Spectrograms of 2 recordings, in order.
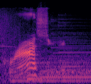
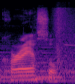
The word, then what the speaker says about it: Crassle: It's like, it rhymes with castle and wrestle. Yes. But it's a Crassle because I think it's, like, a little bit crass.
